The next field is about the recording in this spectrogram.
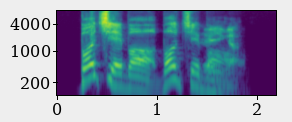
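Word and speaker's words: bocce: I I know I'm mis we're mispronouncing it. Well, how do you say it again? Boche ball.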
